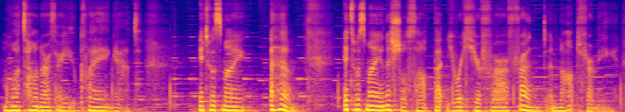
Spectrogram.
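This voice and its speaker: Lady doing a regal dragon queen for asmr roleplay, super low n gravelly, formal, guarded. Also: steady tone, unhurried, music in the background, heavily acted. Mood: suspicious. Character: regal, reserved female dragon, easily flustered by flirting.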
